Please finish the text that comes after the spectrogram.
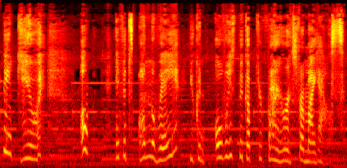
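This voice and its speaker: A woman's voice: sits high, lively intonation, fairly quick. A woman playing a cheerful, talkative young fireworks maker in an anime-style video game, rambling along enthusiastically. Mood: friendly, reassuring. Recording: music under the dialogue. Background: music.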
